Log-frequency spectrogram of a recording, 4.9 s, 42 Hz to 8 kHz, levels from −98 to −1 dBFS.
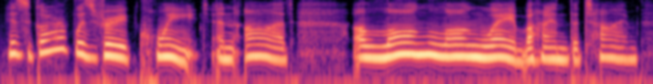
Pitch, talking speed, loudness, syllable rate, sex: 235 Hz, 160 wpm, -16 LUFS, 3.9 syllables/s, female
